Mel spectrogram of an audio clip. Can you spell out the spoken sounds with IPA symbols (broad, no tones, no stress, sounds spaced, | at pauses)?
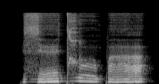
z ɛ d ʁ ɑ̃ p a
